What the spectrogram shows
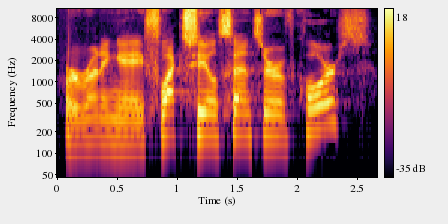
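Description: A man hosting a casual walkthrough of a vehicle build in an indoor workshop, explaining things in a relaxed way with frequent filler sounds, recorded on the handheld camera he films with. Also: high voice, measured pace, smooth. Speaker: car builder and channel host.

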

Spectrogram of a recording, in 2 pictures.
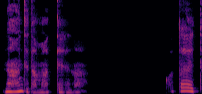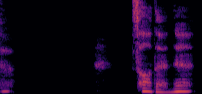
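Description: A yandere girlfriend in an ASMR role-play, high in pitch yet very dark and velvety in tone. She sounds obsessively devoted and clingy, sweet with menace underneath. The voice is close and dry. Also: takes it slowly, no echo, full character voice. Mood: obsessive, insistent. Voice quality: soft, breathy. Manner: yandere: obsessively loving, soft, pleading turning coldly threatening.

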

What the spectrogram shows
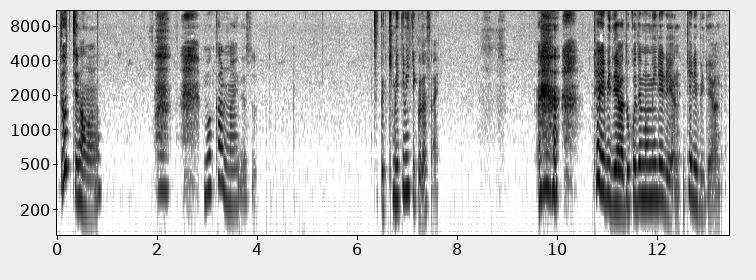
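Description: High-voiced giggly young woman. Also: unhurried, pauses often, darkish tone. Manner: giggly, bubbly, often surprised. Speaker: idol livestream host. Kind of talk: casual livestream chat reading viewer comments.

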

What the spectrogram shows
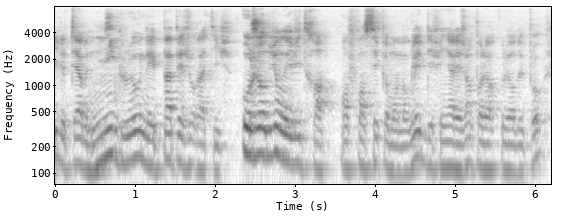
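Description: Male teacher, recorded video lesson, talks straight to his pupils, slow careful reading, muffled echoey room sound. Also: medium pitch. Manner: reads English passages slowly and clearly, then explains in relaxed French; speaks directly to pupils, often trailing off softly. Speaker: English teacher.

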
